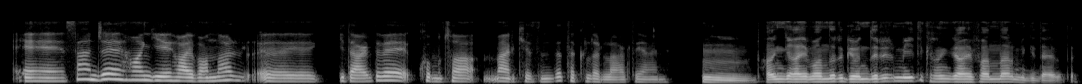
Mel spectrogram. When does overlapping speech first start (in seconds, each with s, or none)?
none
